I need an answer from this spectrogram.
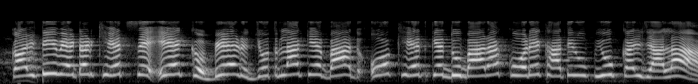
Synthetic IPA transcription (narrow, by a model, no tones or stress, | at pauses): kəlʈiʋeːʈəɾkʰeːt̪seʔeːkbeːɽd͡ʒoːt̪lakebaːd̪oːkʰeːt̪ked̪obaːɾakoːɾekʰaːt̪ɪɾʊpjoːɡ̚kəld͡ʒaːlaː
